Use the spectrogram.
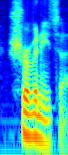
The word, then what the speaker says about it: Srebrenica: Srebrenica.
